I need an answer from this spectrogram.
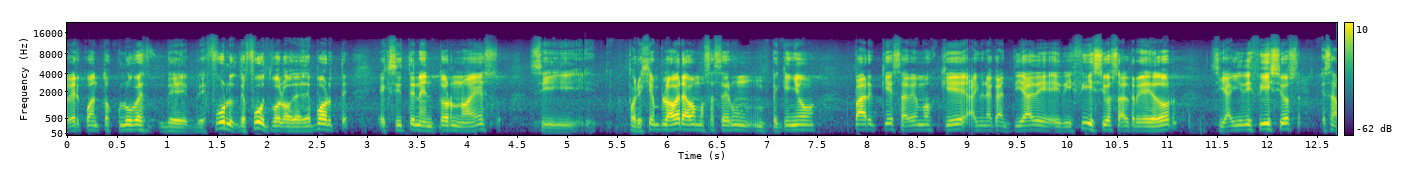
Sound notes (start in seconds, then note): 8.9 speaking Spanish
